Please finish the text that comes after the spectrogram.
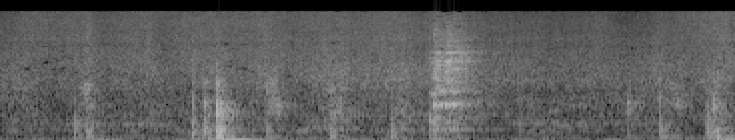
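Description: Okkara sweet cooking in ghee in a pan, with repeated scraping stirs and bursts of sizzling over a quiet hissing base; a louder splash of frying near the middle.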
